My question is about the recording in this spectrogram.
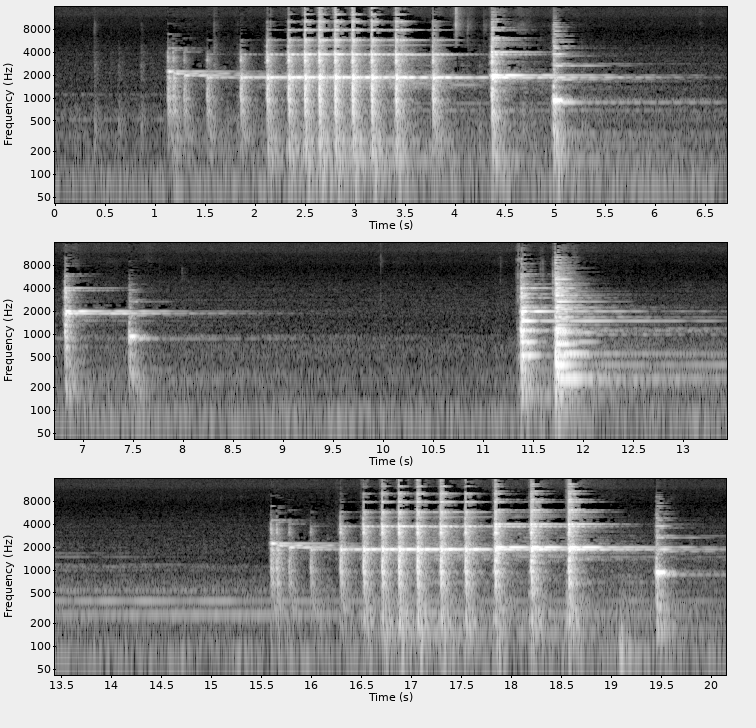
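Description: Boston grand piano played solo. A rapid flurry of notes comes about a second in and another near the end, with a few single notes between them, and a loud low chord near the middle keeps ringing for several seconds. The notes keep ringing because the sostenuto (middle) pedal is held down for the whole piece.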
